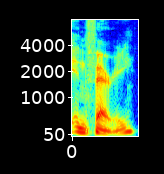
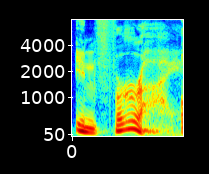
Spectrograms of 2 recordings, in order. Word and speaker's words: Inferi: In my head, it's Inferi. – Yeah. I would say Inferi. – Okay. – Stephen Fry says Inferi. – Oh, wait, I kind of like that. – Inferi.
